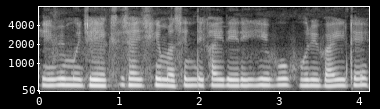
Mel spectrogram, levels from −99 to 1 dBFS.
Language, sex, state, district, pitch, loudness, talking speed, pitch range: Hindi, female, Himachal Pradesh, Shimla, 215 Hz, -14 LUFS, 190 wpm, 210-220 Hz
